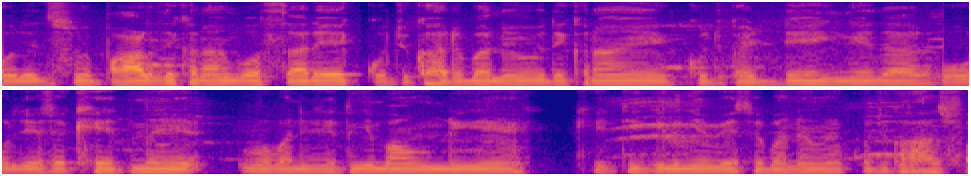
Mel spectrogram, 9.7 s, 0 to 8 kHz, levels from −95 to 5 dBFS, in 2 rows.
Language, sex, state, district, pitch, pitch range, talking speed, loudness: Hindi, male, Chhattisgarh, Sukma, 100 Hz, 100-105 Hz, 240 wpm, -29 LUFS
